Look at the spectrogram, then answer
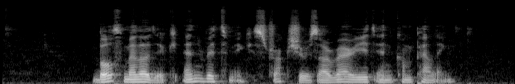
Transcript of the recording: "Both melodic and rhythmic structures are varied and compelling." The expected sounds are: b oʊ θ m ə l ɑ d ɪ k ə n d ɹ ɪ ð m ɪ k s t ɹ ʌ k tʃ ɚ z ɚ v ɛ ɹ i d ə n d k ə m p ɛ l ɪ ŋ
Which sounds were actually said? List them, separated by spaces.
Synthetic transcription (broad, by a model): b oʊ θ m ə l ɑ d ɪ k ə n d ɹ ɪ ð m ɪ k s t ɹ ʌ k tʃ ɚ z ɚ v ɛ ɹ i d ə n k ə m p ɛ l ɪ ŋ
